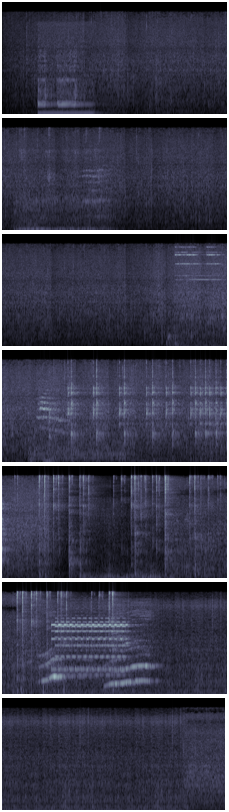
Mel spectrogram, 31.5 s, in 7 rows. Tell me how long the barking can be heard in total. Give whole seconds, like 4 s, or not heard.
not heard.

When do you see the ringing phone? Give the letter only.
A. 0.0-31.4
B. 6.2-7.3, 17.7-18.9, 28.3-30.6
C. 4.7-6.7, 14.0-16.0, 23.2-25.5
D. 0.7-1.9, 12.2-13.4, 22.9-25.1
D.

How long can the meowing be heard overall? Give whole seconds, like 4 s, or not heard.
6 s.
